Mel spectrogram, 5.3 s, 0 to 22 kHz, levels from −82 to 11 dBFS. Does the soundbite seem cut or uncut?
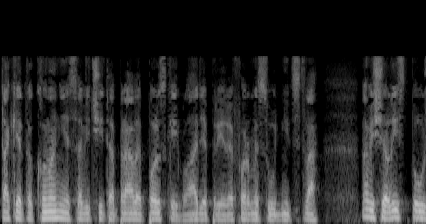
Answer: uncut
